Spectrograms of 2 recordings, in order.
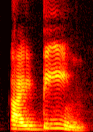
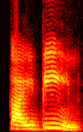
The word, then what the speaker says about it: chitin: The name is chitin. How will you pronounce? Chitin, or some can say chitin.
